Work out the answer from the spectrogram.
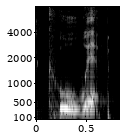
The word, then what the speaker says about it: Cool Whip: It's Cool Whip. Yeah. Cool Whip. You don't pronounce the H.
